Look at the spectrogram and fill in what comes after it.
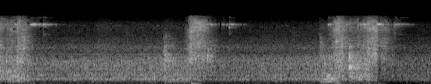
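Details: Jojo, a female dog in a sneezing fit she can't stop, gives three sharp, hissing bursts about 1.5 seconds apart, the last one doubled, over a steady indoor hum.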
